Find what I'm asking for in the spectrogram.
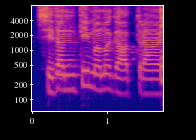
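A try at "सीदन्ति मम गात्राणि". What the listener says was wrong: ಸೀದಂತಿ, ಸಿ ದೀರ್ಘ ಇದೆ ನೋಡಿ.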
